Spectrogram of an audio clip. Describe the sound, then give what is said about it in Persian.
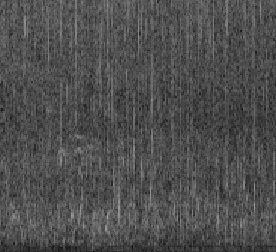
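Water flows and gurgles steadily in a small spring-fed pond beside rocky stone ledges, what remains of the Cheshmeh Ali spring in Rey, a continuous soft babbling with bright splashy detail, fairly quiet, with no voices. “از چشم علی که روزی اسم سورنا رو با خودش داشته، حالا یک برکه کوچیک مونده که تابستونا آدم ها میتونن روی صخره‌های سنگی کنارش بشینن و به صدای آب گوش بدن.”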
